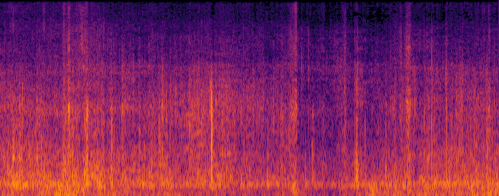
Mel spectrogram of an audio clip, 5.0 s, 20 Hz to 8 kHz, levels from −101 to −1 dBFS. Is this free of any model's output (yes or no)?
yes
